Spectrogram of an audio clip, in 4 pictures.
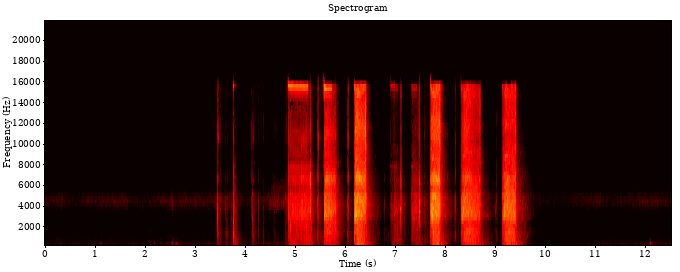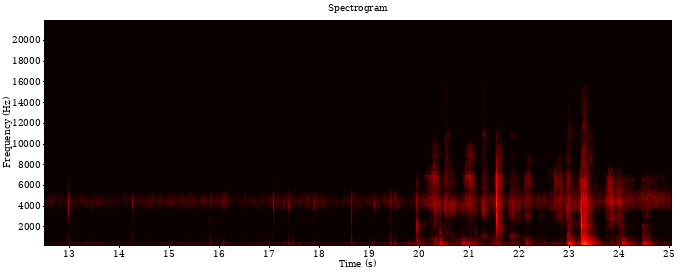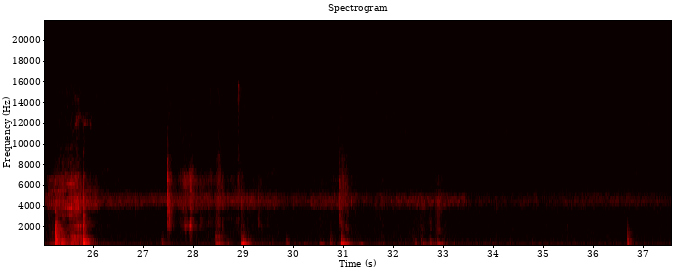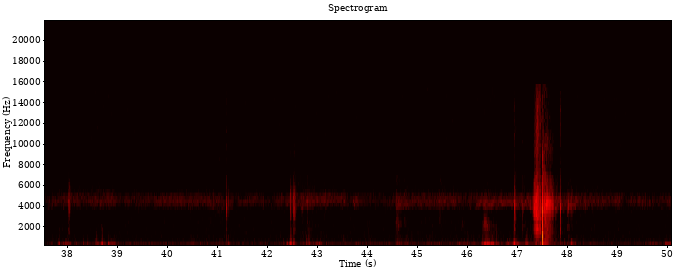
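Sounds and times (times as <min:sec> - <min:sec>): cordless drill boring into wood: 0:04.8 - 0:09.6.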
